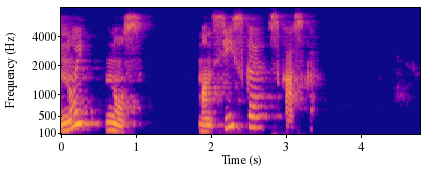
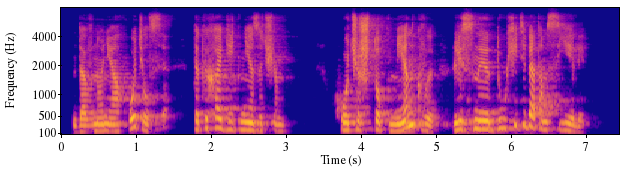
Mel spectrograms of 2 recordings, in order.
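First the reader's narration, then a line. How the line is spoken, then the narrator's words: Old woman grumbling. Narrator (Russian): Старуха заворчала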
